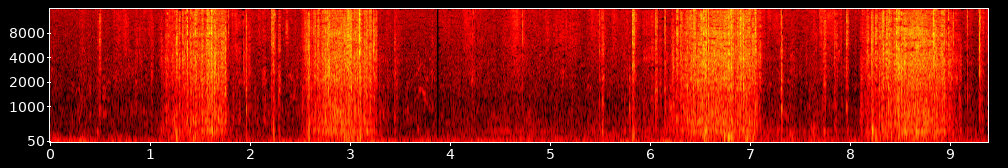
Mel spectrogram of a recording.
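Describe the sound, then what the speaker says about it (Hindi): Sewing machine stitching the shoulder seams of a net kurti, running in several bursts of rapid mechanical whirring, each lasting a second or two, separated by quiet pauses, close and moderately loud. "बैक और फ्रंट वाले के दोनों को शोल्डर को हम अटैच कर देंगे सिलाई लगा के"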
